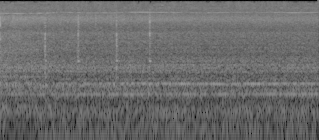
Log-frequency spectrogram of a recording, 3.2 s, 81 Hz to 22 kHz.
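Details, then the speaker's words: 2001 Ford Taurus, turn signal on: the flasher relay under the steering wheel ticks a few times at about three per second, then stops with the signal still on, intermittently. Failing turn signal flasher relay. "Okay, the bubble's working fine, but when I turn my turn signal on, it comes on a few times and then it turns off."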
